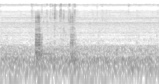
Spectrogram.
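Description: Drained penne being tipped from a steel pot into a pan of tomato sauce: a low, steady background with two soft knocks, about half a second and a second in.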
